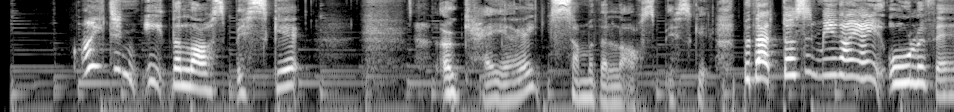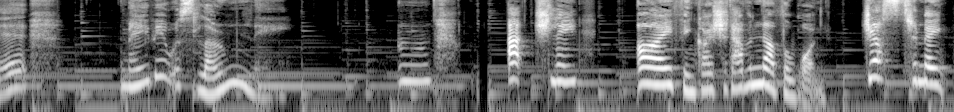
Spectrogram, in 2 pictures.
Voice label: Character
